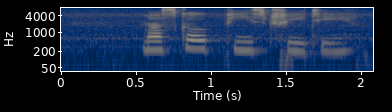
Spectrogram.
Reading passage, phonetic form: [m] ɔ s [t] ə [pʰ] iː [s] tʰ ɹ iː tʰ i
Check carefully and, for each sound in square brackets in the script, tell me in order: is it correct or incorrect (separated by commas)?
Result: correct, incorrect, correct, correct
